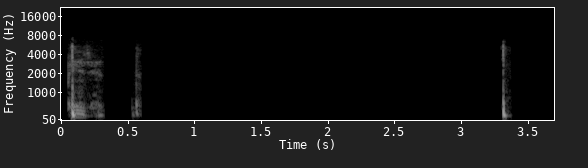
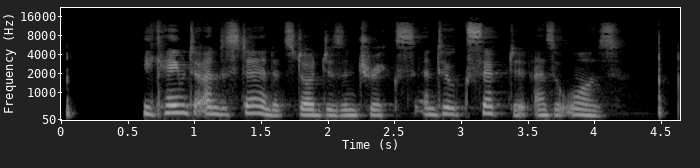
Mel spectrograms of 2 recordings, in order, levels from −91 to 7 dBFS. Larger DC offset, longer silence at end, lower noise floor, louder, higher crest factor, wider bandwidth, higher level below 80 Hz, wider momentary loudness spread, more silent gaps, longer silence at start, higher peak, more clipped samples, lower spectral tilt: neither; first, 0.35 s vs 0.15 s; about the same, under -90 dBFS vs -87 dBFS; second, -45 LUFS vs -37 LUFS; first, 30 dB vs 20 dB; second, 7.4 kHz vs 14 kHz; second, -84 dBFS vs -78 dBFS; first, 18 LU vs 10 LU; first, 0.34-0.52 s, 0.61-3.29 s vs none; about the same, 0.05 s vs 0.05 s; about the same, -18 dBFS vs -18 dBFS; neither; about the same, -5 dB/octave vs -4 dB/octave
